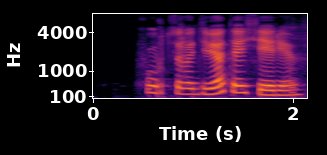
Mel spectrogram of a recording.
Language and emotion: Russian, neutral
